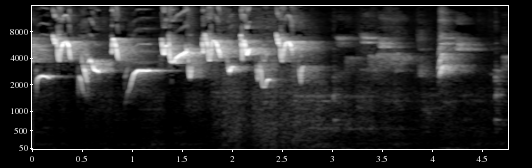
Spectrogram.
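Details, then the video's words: White-rumped seedeater opening with rising upswept notes and a quick warbled run for about two seconds, then trailing off into faint sound, with one final short chirp. "song canário-de-sobrebranco, Weißbürzelgirlitz, Edelzanger, kanárik sivý, zvonohlík šedý, greysinger"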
